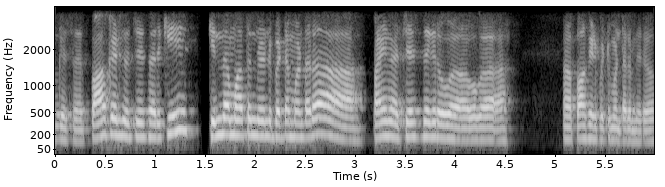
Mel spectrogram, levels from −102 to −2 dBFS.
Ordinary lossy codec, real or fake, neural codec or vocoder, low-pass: AAC, 32 kbps; real; none; 3.6 kHz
